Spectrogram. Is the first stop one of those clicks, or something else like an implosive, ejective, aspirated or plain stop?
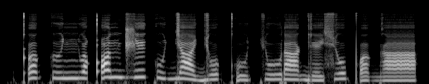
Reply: ejective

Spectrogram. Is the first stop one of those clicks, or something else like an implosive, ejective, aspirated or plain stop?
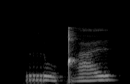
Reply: click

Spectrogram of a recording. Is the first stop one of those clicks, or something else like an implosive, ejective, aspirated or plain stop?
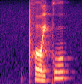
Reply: aspirated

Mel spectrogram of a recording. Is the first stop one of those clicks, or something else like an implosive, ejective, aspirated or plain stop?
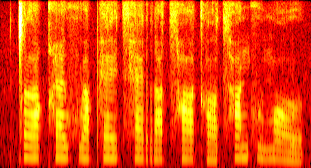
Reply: click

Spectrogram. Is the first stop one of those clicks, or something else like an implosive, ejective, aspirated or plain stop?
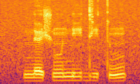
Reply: plain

